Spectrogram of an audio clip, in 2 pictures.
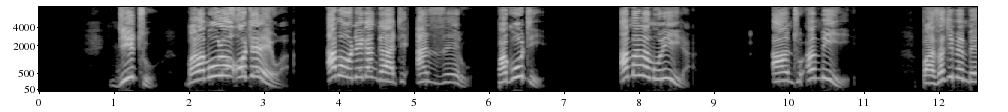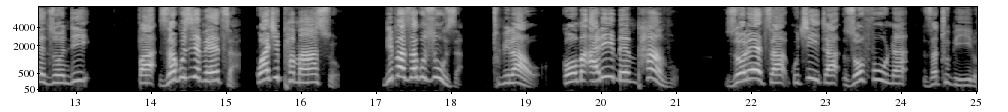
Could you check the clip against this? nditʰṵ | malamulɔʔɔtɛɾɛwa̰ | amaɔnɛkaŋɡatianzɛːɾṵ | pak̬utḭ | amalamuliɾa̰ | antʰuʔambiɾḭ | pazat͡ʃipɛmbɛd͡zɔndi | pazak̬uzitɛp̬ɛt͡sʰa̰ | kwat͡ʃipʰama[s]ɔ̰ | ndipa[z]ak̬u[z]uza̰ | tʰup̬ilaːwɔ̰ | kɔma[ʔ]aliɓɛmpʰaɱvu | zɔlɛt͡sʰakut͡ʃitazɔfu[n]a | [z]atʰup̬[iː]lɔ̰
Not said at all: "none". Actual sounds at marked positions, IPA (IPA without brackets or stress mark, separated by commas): s, z, z, ʔ, n, z, iː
